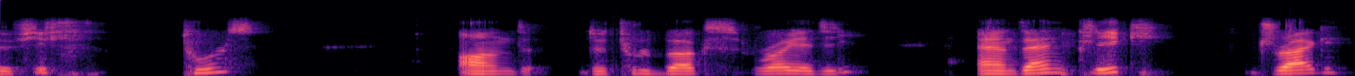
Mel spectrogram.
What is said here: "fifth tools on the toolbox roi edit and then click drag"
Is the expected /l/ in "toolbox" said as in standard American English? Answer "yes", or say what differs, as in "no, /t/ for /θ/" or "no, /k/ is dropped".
yes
